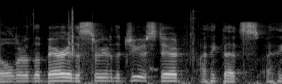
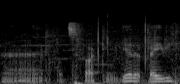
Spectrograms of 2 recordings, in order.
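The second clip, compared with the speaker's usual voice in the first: whispered hype; 10 dB quieter than usual. Real, not acted. Hyping up before the raid.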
